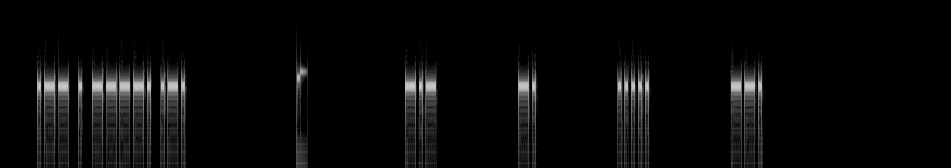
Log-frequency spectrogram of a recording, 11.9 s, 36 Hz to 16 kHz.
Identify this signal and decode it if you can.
Morse code, heard as a keyed tone, about 27 wpm, spaced as for 12 wpm, 700 Hz. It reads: WE9R KN5G
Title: USA Call Signs - 4 Characters - 8x Character Spacing - 28wpm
